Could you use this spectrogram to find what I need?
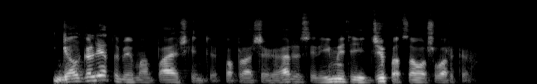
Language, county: Lithuanian, Kaunas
